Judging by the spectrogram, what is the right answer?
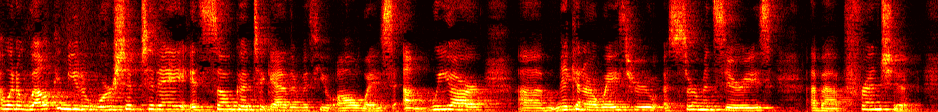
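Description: A woman speaks at a moderate pace with audible room echo and light background noise. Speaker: pastor. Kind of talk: worship welcome address. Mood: warm, welcoming. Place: home room. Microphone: camera far.

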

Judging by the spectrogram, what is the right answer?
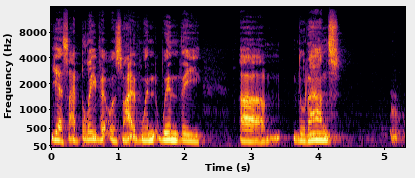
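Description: The speaker has an American accent and talks at a very slow pace. Long, frequent pauses break up the speech. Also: man. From Texas, San Antonio; Texas. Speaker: media and real estate businessman, panelist; panelist. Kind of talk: conference panel talk. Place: hall.

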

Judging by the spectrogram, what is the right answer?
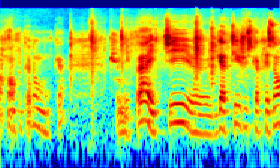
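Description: With noticeable background noise, a woman speaks at a moderate pace, her pitch swinging very widely. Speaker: craft video maker. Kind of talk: casual vlog talk to viewers; casual vlog chat. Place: home room. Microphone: webcam.

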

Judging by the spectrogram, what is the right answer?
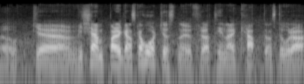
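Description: At a moderate pace, a man talks in a dry recording with no echo and light background noise. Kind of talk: corporate video greeting. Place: street. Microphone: lapel.

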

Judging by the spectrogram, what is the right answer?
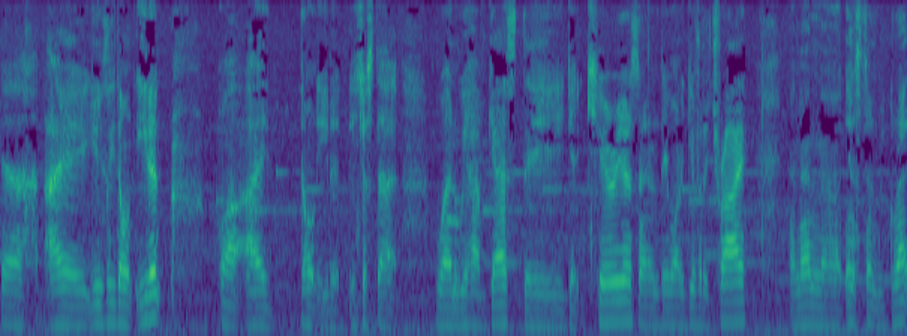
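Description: With faint music in the background, the speech moves at a fairly slow pace with long, frequent pauses, and the sound is dry with no echo. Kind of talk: casual vlog chat. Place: garden. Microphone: phone near.

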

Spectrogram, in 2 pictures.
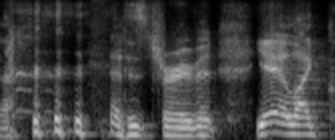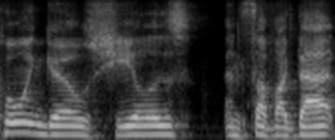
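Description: At a very slow pace, a man talks with a fairly high pitch and ordinary pitch variation. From Australia. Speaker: podcast co-host. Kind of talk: casual chat.

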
